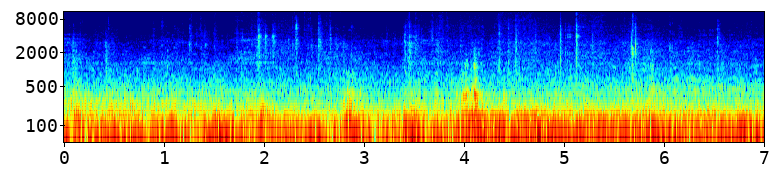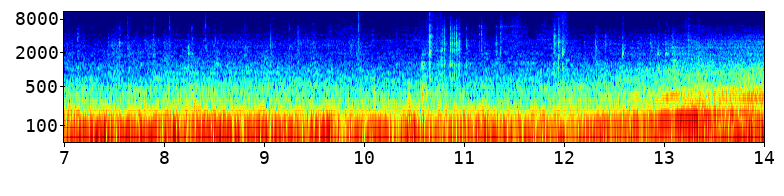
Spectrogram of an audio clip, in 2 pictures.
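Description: Honda Accord V6 heard from inside the cabin while driving: a steady low engine and road rumble, with the engine pitch rising as it accelerates near the end. The engine runs smoothly now that a valve adjustment has cured its misfire on one bank.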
